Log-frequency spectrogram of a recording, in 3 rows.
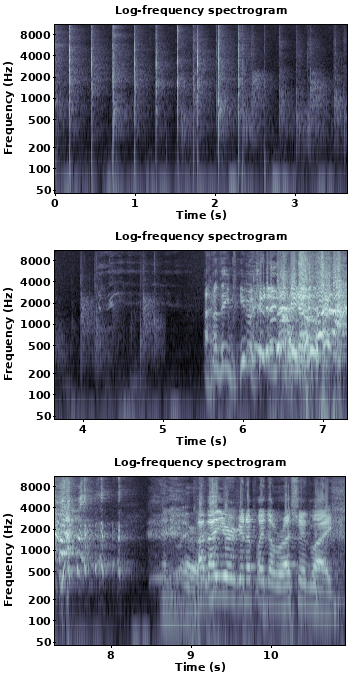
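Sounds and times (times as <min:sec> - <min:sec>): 
hand claps: 0:00.0 - 0:05.2
speech: 0:05.6 - 0:07.4, 0:09.1 - 0:10.9
laughter: 0:06.0 - 0:09.5.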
